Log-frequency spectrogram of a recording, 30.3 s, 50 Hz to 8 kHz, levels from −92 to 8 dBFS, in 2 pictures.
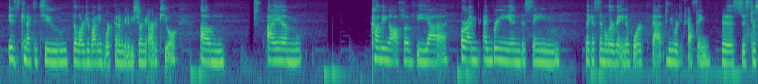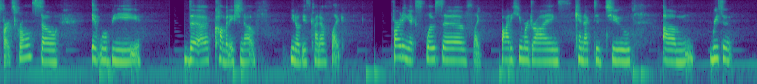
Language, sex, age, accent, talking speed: English, female, 20-39, American, 135 wpm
